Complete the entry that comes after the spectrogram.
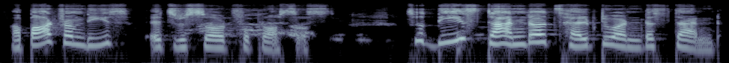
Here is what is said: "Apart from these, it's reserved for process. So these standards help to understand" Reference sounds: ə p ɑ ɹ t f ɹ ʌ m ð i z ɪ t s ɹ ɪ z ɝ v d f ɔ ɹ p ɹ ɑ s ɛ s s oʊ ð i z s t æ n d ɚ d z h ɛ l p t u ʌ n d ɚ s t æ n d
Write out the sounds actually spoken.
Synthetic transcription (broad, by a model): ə p ɑ ɹ t f ɹ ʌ m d i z ɪ t s ɹ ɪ s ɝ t f ɔ ɹ p ɹ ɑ s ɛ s s oʊ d i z s t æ n d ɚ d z h ɛ l p t u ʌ n d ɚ s t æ n d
